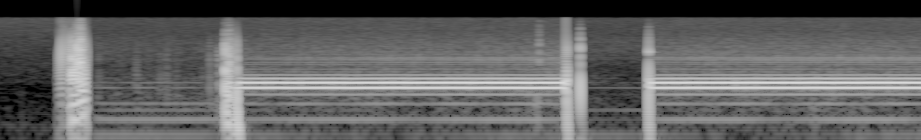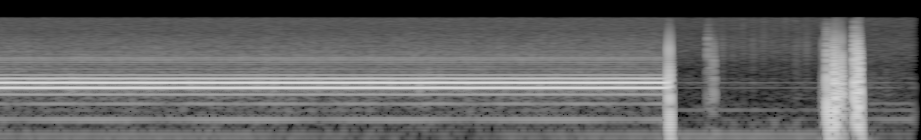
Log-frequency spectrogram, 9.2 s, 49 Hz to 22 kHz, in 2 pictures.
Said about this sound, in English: So I'll put in a dime and dial 553, the local office code, and then 0.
